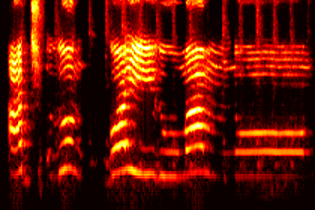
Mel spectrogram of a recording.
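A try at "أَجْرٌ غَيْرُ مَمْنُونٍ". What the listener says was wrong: আজরুন, কলকলা। আজরুন গায়রু মামনুন।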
